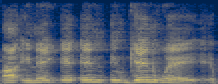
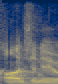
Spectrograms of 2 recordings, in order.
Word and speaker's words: Ingenue: In Genway, please help. Oh, this is pronounced Ingenue, actually.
